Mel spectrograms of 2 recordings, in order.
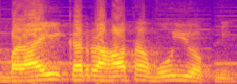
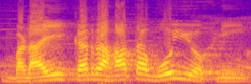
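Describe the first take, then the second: No difference in how they are said.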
